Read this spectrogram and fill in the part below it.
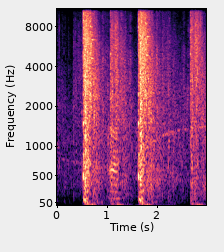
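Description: Gunfire in a Grand Theft Auto gang shootout from a rooftop: three loud, sharp bursts spaced about a second apart, each with a ringing tail that decays before the next volley.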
